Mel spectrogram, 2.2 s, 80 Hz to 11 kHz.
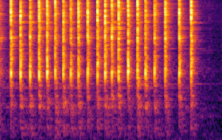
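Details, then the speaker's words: Restored 1890s T-handle ratchet brace cutting a thread with a large tap in a board: crisp evenly spaced ticks, about ten a second for two seconds, then stops; healthy ratchet pawl under load. "You know what that is, right? That's the sound of success."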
